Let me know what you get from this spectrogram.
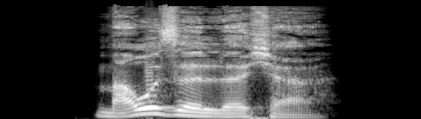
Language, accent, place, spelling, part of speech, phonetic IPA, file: German, Germany, Berlin, Mauselöcher, noun, [ˈmaʊ̯zəˌlœçɐ], De-Mauselöcher.ogg
- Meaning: nominative/accusative/genitive plural of Mauseloch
